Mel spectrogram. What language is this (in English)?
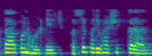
Marathi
